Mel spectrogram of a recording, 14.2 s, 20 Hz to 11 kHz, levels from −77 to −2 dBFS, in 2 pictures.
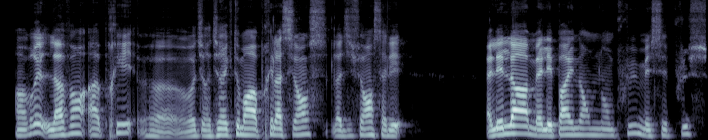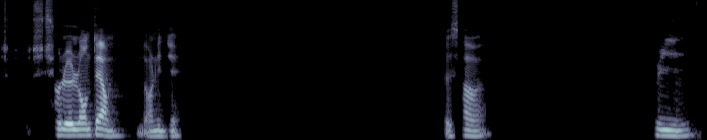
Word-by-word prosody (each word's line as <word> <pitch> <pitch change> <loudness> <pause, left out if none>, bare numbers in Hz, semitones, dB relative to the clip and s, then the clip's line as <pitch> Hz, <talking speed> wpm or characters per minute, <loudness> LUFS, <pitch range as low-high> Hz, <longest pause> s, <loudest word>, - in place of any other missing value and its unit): En 140 0 -1
vrai, 200 +7 +2
l'avant-après, 155 +6 0
heu, - - -14
on 105 -6 -6
va 125 - -2
dire 130 0 -3
directement 145 +3 +2
après 155 +3 +2
la 150 - +5
séance, 155 +4 -3
la 130 -1 -3
différence 145 +4 -2
elle 130 -1 -2
est - - -2 0.8
elle 130 +4 +4
est 155 - +8
là, 180 -1 +9
mais 155 -5 +2
elle 135 - +4
est 130 - +6
pas 150 +3 +3
énorme, 150 -1 -4
non 140 -1 -7
plus, 185 +8 -10
mais 145 -7 -3
c'est 130 +2 -7
plus 170 - -8 0.3
sur 450 - -10
le 140 - +1
long 140 +1 -1
terme, 135 -4 -2
dans - - -13
l'idée. 125 +1 -9 2.6
C'est - - -12
ça, 135 -2 -6
ouais. - - -12 1.7
Oui. 135 -1 -7
140 Hz, 160 wpm, -22 LUFS, 130-155 Hz, 2.6 s, là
